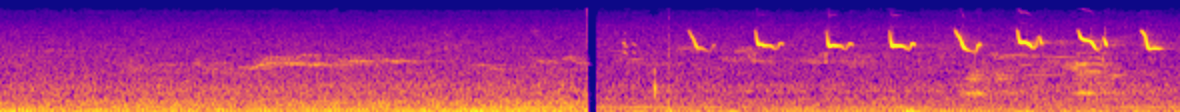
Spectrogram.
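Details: Black redstart, a darker male and a paler female feeding fledglings that have already left the nest: after a low rumbling hum, a quick series of about eight sharp, high, down-hooked notes repeated roughly three per second.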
